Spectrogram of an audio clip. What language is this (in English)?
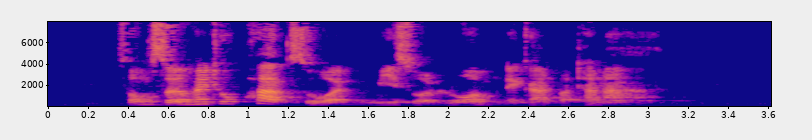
Thai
